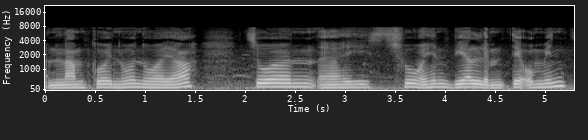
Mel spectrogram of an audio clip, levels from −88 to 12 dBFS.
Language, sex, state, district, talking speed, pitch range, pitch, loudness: Mizo, male, Mizoram, Aizawl, 160 wpm, 130-160 Hz, 140 Hz, -14 LUFS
